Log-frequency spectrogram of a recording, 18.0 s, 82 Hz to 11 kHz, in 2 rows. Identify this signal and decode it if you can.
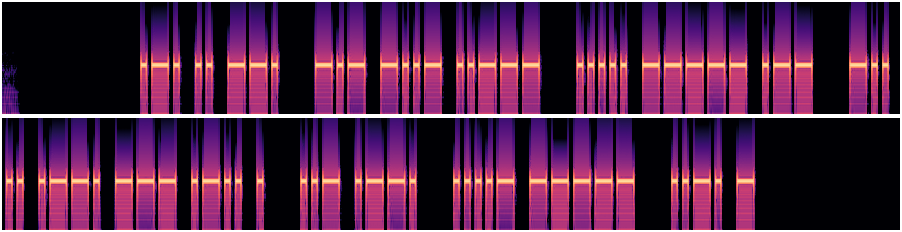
Morse code, heard as a keyed tone, about 22 wpm, 700 Hz. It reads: RIG KX2 50W DIPOLE UP 40 FT
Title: Practice QSO - Exchange 2 - Info - 22wpm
